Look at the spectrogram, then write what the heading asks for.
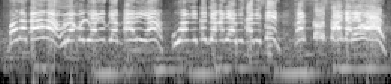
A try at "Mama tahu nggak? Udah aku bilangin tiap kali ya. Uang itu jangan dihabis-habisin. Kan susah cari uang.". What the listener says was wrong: Kurang cakep. Kenapa? Karena terlalu monoton. Kalau antagonis itu nggak boleh monoton. Nggak begini-begini-begini dulu. Iya, harus ada berubah-ubah lagi.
